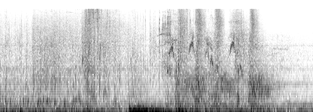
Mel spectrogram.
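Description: Magic spells crackle and burst in quick bursts.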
